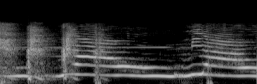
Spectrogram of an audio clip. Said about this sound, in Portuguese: teve um, um miau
